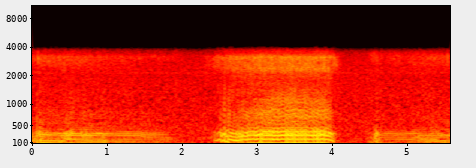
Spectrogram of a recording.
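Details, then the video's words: Sleeping Great Dane puppy, three months old, gives a long, loud, vibrating snore lasting about one and a half seconds between quieter, steady breathing rasps. "snoring 3 months old great dane 3ヶ月のグレートデンのいびき"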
